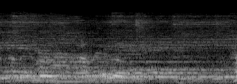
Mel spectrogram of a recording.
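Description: A group of voices singing in gospel style, holding long sustained notes that slide between pitches.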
